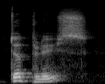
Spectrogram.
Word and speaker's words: de plus: moore et faites attention il faut prononcer le s de plus de plus on circule facilement on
